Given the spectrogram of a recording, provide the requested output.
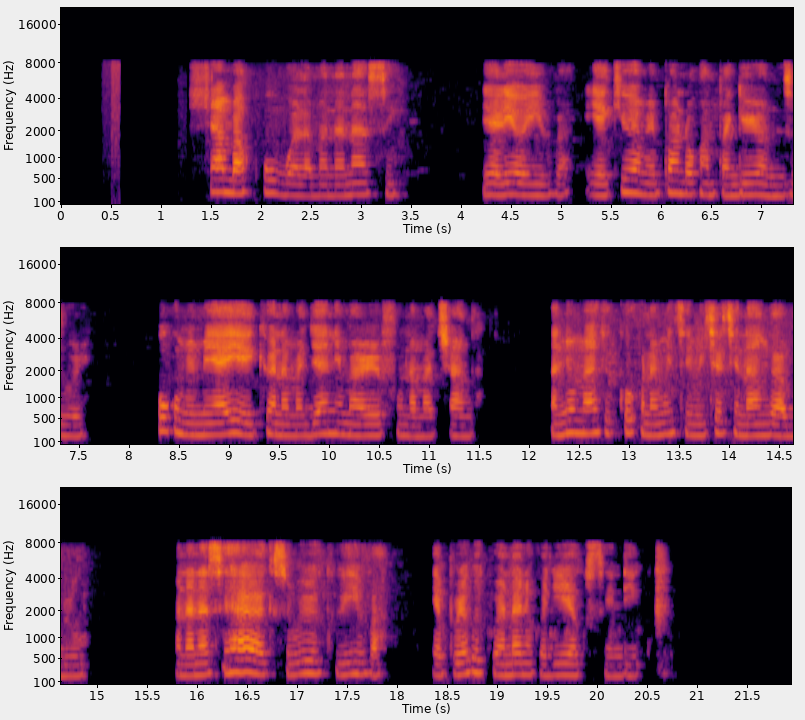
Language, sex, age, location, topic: Swahili, female, 18-24, Dar es Salaam, agriculture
